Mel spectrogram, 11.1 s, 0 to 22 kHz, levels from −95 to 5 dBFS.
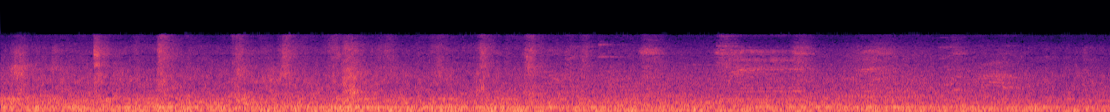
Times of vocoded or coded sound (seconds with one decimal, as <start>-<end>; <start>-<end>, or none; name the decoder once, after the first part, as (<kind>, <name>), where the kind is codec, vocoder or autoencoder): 0.0-5.4 (codec, HILCodec); 10.2-11.1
